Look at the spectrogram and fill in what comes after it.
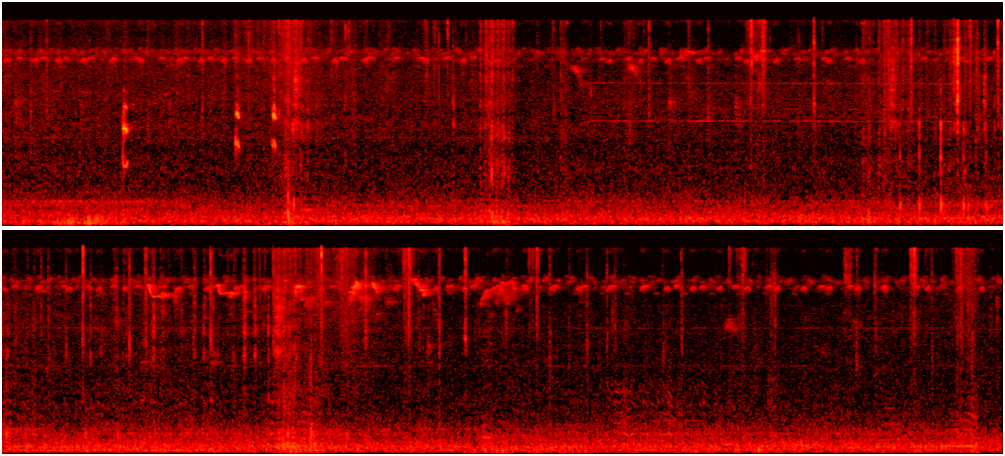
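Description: Near silence: quiet outdoor background with a few short, faint bird chirps and light ticks, most of them in the first few seconds.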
